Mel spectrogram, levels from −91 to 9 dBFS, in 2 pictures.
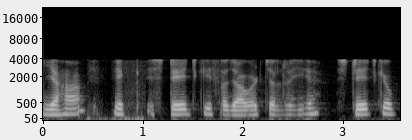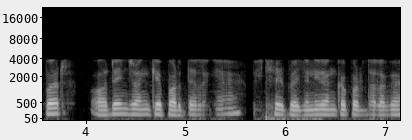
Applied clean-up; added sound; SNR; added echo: neural separator model SepFormer WHAM!.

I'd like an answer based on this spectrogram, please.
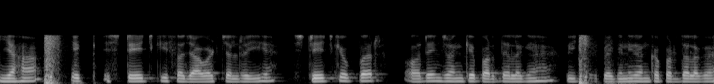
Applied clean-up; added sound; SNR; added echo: neural mask model RNNoise.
